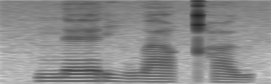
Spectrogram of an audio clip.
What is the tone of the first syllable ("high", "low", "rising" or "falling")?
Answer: high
